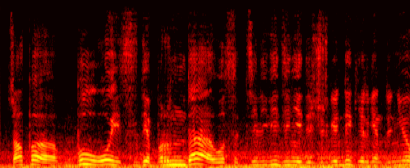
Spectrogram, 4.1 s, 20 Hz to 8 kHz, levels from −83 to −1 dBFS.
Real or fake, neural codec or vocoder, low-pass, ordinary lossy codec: real; none; none; none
